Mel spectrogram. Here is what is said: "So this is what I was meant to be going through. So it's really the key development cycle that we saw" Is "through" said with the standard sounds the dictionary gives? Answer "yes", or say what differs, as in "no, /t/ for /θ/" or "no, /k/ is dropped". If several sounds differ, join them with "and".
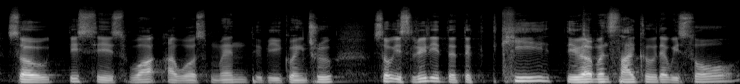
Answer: no, /t/ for /θ/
